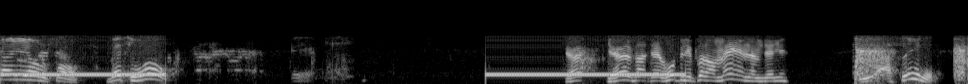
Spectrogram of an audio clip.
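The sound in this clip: A steady telephone dial tone plays in two stretches, each a flat tone of about two seconds. Voices talk over it and in the pauses between.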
